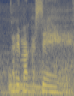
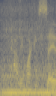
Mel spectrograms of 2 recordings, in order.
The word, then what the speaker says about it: Terima kasih: Oh, is it Terima kasih, right? Terima kasih, that's it. Yeah, we were learning it whilst we were over there before. Terima kasih, that's what they want to be saying towards the end.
